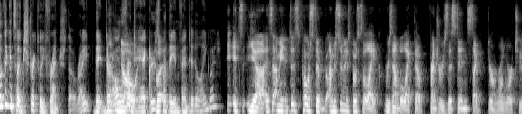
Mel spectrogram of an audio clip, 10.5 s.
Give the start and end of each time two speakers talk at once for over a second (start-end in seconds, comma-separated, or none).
2.1-3.4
